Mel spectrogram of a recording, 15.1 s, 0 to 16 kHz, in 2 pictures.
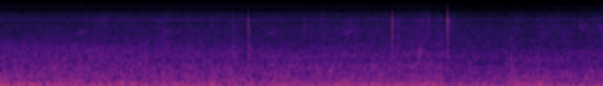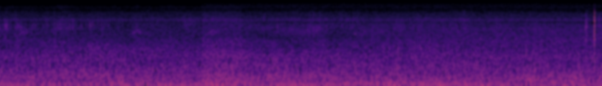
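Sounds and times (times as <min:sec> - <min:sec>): river water rushing over stones: 0:08.0 - 0:15.0.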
